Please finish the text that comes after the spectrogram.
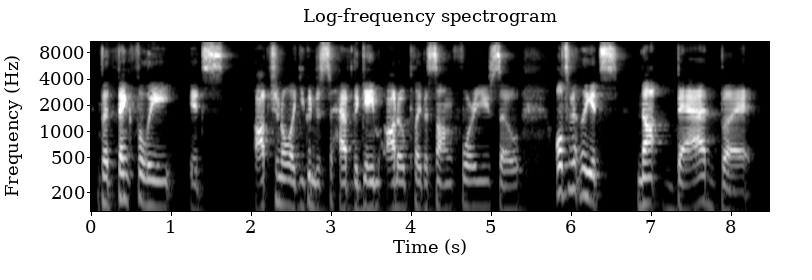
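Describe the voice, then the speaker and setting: A man on a podcast panel casually discussing games, explaining things in a halting, rambling way. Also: mid-range voice, a bit bright.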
